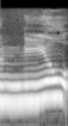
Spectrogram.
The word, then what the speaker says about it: kneel: All right, so to kneel or kneeling, you can say you can see this is spelled with a K N E E L. The K is silent.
